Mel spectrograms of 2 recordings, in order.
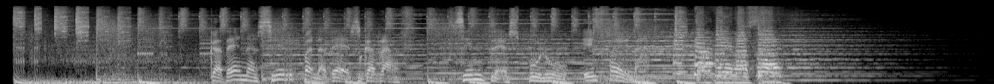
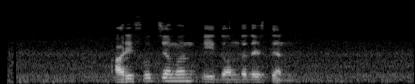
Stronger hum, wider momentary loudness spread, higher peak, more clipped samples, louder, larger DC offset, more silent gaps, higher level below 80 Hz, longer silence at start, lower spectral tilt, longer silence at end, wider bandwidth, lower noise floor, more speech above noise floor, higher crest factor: neither; second, 10 LU vs 25 LU; first, 0 dBFS vs -6 dBFS; neither; first, -16 LUFS vs -25 LUFS; neither; neither; first, -26 dBFS vs -64 dBFS; about the same, 0.15 s vs 0.2 s; second, -3.5 dB/octave vs -6 dB/octave; first, 1.15 s vs 0.2 s; first, 16.5 kHz vs 9.8 kHz; first, -64 dBFS vs -47 dBFS; first, 49 dB vs 23 dB; second, 16 dB vs 22 dB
